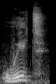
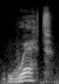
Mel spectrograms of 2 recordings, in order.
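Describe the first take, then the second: First: It is said in an Australian accent. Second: It is said in an American accent.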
